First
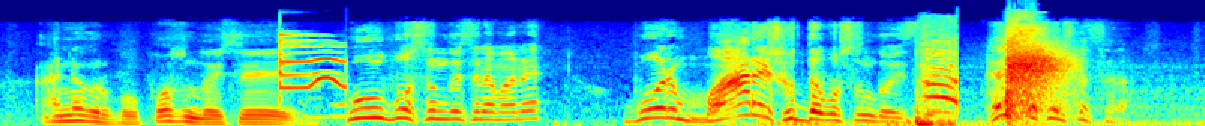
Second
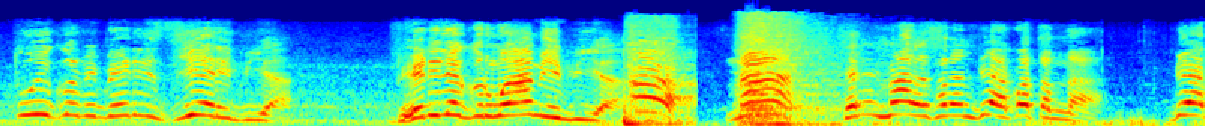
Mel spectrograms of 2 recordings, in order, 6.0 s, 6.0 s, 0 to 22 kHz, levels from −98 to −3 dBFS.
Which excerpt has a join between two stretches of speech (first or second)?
first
